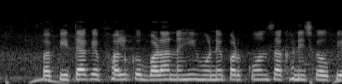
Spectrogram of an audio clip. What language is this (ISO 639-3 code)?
mag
